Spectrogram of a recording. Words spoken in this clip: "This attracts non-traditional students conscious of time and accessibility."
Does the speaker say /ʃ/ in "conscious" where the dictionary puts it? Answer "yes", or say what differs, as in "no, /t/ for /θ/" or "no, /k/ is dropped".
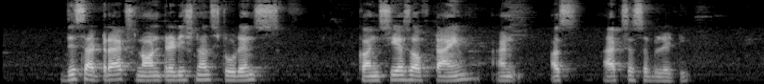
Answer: no, /s/ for /ʃ/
